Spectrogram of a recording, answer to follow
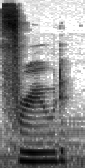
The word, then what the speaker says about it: Freud: pronounce it that way I've heard it frood I've heard Freud genuinely yeah or psychologists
